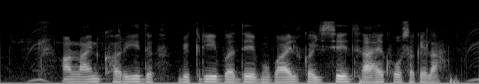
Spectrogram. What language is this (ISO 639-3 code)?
bho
